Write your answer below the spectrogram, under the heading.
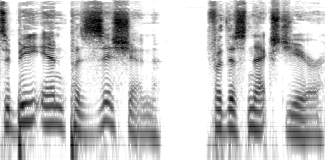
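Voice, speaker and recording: Recorded very cleanly against a silent background, a man speaks with a Southern US accent and lively intonation. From US South. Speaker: pastor and podcast host. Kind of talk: sermon-style podcast monologue; testimony.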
